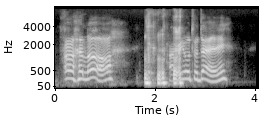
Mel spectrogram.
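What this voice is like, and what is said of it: Imitates a cartoon character's voice. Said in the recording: “doing his voice ... that's a really good impression”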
